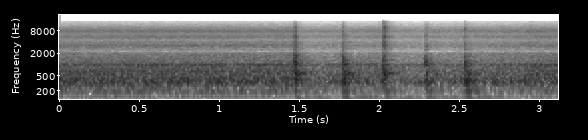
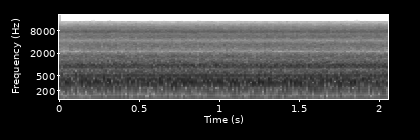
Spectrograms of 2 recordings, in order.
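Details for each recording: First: Air fryer running with a steady fan whir, a faint tone and short bursts of sharp knocks. The fan motor is likely loose because one of the three screws that stabilize it is missing. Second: Air fryer after repair of a missing motor-mount screw and broken rubber stabilizer that had fallen into the fan and caused a strange noise: steady even fan whir with no rattle or scraping; runs normally.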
